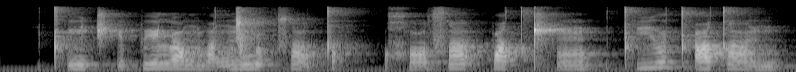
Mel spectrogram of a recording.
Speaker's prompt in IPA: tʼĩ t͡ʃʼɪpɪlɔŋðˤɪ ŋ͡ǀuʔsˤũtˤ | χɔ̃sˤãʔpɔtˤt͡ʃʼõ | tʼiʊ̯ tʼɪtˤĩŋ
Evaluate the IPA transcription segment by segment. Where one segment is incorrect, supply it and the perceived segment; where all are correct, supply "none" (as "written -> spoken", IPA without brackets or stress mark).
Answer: none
